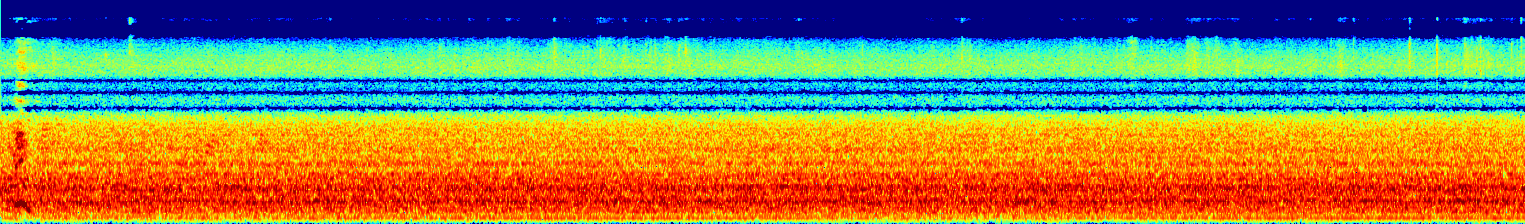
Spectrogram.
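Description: Steady, even hum and hiss of an electric express train standing at the platform with its onboard equipment running, heard from inside its front cabin. A brief louder sound comes right at the start.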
